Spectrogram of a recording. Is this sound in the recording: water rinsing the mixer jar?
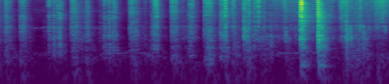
no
